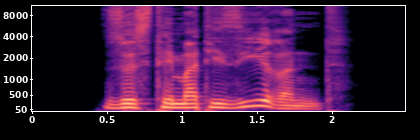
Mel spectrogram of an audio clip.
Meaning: present participle of systematisieren
- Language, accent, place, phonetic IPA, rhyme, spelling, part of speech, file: German, Germany, Berlin, [ˌzʏstematiˈziːʁənt], -iːʁənt, systematisierend, verb, De-systematisierend.ogg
